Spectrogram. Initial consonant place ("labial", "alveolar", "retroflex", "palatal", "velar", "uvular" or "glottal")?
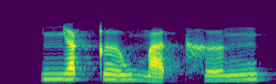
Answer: palatal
